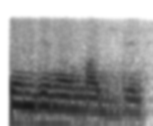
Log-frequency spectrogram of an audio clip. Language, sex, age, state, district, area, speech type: Bengali, male, 60+, West Bengal, Uttar Dinajpur, rural, conversation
